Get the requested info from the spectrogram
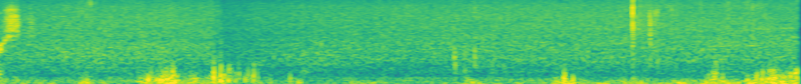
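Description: Wind buffeting the microphone in irregular low gusts, with rustling handling noise as the camera is moved.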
